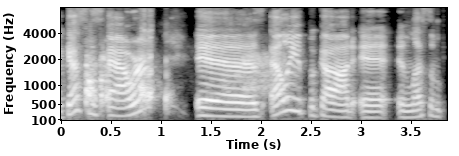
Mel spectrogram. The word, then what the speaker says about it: Bogod: Is that how you pronounce it, Bogod? Yes, Melanie, Bogod is right.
